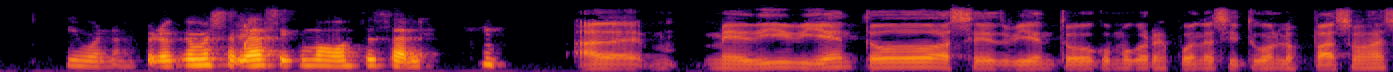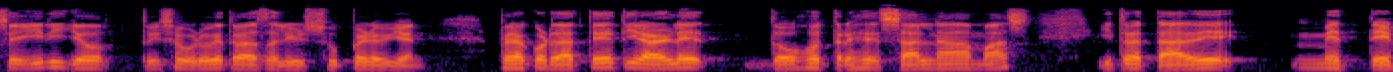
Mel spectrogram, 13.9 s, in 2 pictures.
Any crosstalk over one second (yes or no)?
no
